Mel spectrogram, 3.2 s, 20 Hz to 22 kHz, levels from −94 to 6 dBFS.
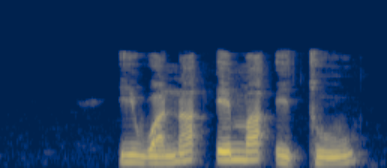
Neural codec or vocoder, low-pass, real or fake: vocoder, 24 kHz, 100 mel bands, Vocos; 7.2 kHz; fake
